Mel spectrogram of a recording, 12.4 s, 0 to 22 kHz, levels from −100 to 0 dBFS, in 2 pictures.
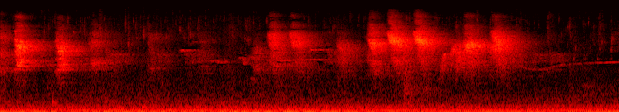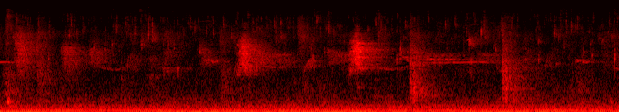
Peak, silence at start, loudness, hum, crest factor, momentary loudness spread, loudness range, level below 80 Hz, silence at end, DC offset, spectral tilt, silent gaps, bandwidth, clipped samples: -32 dBFS; 0 s; -50 LUFS; none; 24 dB; 19 LU; 15 LU; -62 dBFS; 0 s; under 0.1%; -1 dB/octave; none; 16 kHz; under 0.1%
